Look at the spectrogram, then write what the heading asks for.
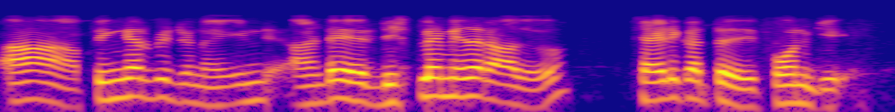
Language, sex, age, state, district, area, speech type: Telugu, male, 18-30, Telangana, Nalgonda, urban, conversation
